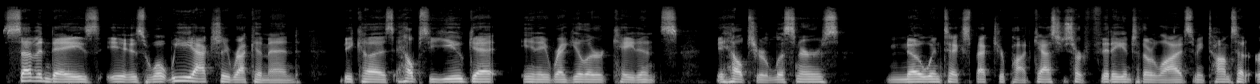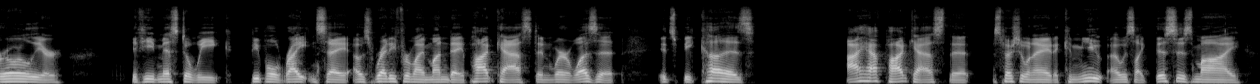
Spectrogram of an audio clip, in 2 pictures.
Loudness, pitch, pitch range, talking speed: -19 LUFS, 115 Hz, 110-125 Hz, 180 wpm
